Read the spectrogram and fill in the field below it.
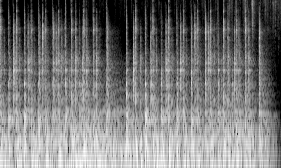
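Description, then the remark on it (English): A watertight door's wheel-handle latch being worked: a dense, steady run of rapid metallic clicks and clanks, like a ratcheting mechanism, continuing for several seconds before tapering off. “That was the unmistakable sound of a watertight door with wheel handle door latch being moved.”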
